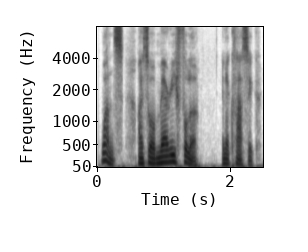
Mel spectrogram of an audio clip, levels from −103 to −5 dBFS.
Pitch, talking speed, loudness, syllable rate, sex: 110 Hz, 190 wpm, -18 LUFS, 6.0 syllables/s, male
